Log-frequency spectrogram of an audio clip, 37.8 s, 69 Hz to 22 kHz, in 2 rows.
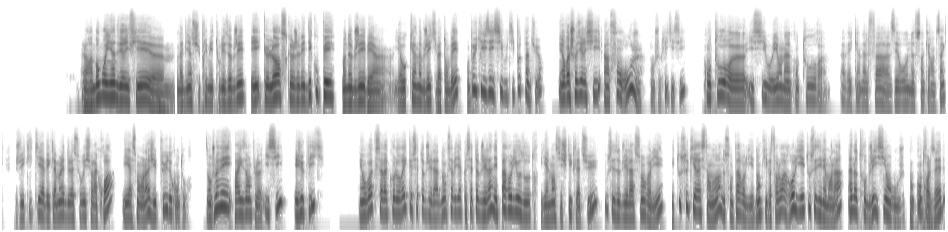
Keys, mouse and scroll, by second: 0.1 click, 0.2 click, 0.3 click, 0.4 click, 0.5 middle click, 0.7 click, 0.8 middle click, 0.8 middle click, 0.9 click, 0.9 click, 1.0 click, 1.1 click, 1.1 click, 2.4 middle click, 3.4 middle click, 3.8 middle click, 4.6 middle click, 13.7 click, 20.8 middle click, 25.4 click, 30.0 click, 37.5 z.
